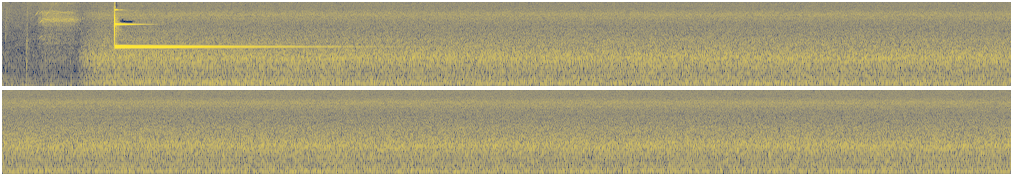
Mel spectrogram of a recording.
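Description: A single bright phone message-notification ding about a second in, ringing out over a few seconds, followed by a steady low rush of outdoor wind and distant traffic noise.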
